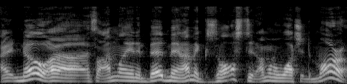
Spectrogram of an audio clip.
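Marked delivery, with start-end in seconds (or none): none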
